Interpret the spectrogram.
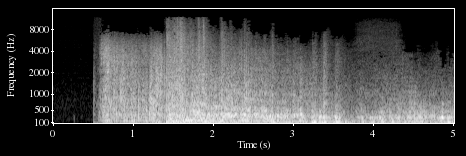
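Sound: thunder sound effect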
